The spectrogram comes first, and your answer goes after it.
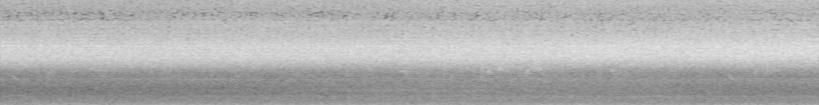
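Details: Summertime cicadas produce a loud, level, hissing whine that runs unbroken for the full length, bright and piercing, with only a faint low hum underneath.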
